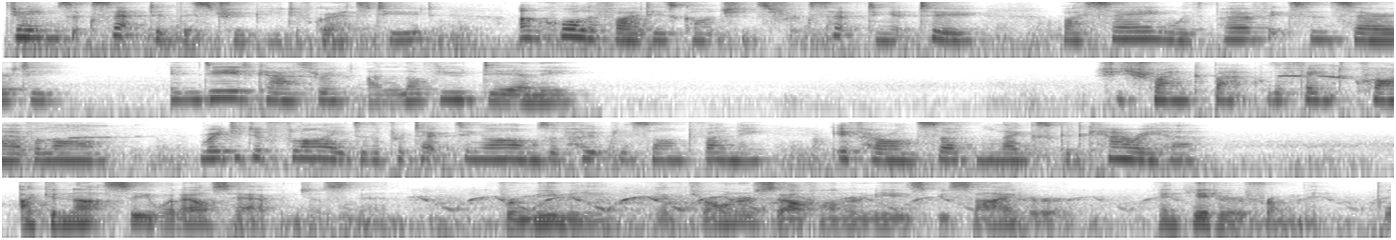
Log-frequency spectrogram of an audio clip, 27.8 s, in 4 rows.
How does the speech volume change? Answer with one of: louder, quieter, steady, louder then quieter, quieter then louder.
steady.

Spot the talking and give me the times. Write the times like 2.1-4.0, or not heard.
0.0-9.9, 12.4-20.1, 20.9-27.7.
